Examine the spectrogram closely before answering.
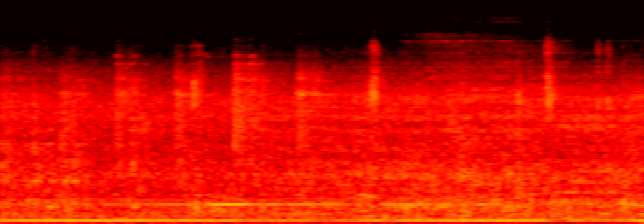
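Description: Daewoo hydraulic excavator's diesel engine running steadily under load as the machine swings a loaded bucket, with a brief held whine near the middle and scattered light clicks.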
